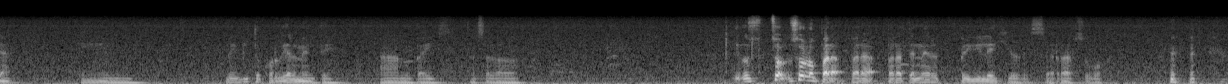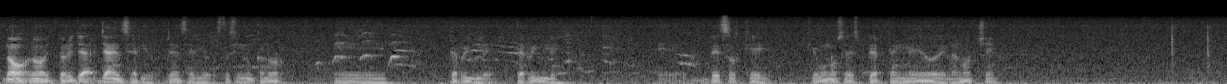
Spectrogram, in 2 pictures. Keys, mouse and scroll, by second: 6.0 click, 7.4 f, 7.9-18.5 drag, 19.3-23.6 drag, 24.0 d.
